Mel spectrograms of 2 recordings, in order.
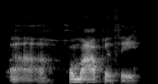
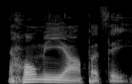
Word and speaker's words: homeopathy: First, I'm sure I'm pronouncing it wrong, so you can correct me, but define homeopathy. – Homeopathy, yes.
